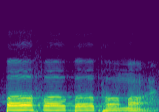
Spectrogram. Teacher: प फ ब भ म अक्षर के उच्चारण में आपके दोनों होठों का प्रयोग होगा इसमें दांतों का प्रयोग नहीं होता है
